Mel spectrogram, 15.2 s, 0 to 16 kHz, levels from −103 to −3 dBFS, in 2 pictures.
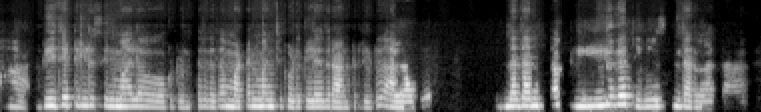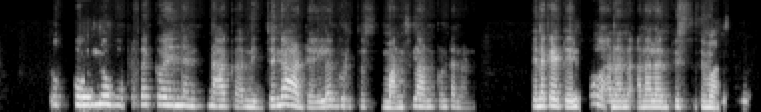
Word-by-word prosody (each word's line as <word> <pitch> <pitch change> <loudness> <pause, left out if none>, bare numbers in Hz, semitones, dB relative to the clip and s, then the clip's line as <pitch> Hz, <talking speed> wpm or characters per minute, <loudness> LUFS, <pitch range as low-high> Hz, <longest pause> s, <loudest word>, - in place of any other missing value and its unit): ఆ! - - -20 0.4
డిజే 235 +2 +5
టిల్లు 235 -1 -1
సినిమాలో 215 -1 +2 0.2
ఒకటి 185 0 -13
ఉంటది 210 +3 -11
కదా 200 +2 -6
"మటన్ 215 +3 +1
మంచిగా 215 -1 0
ఉడకలేదురా" 195 0 -2
అంటారు 185 +1 -14
చూడు. 180 +7 -10
అలాగే 185 - +1 0.7
తిన్నదంతా 225 +3 +4
ఫుల్లుగా 230 +5 +6
తినేసిన 215 +2 -1
తరువాత, 190 0 -7 0.9
ఉ - - -9 0.2
కూరలో 270 +1 +4
ఉప్పు 260 +2 -18
తక్కువ 270 -1 -3
అయిందంటే, 240 -2 0 0.2
నాకు 215 -1 -4 0.2
నిజంగా 225 +9 -1
ఆ - - +3
డైలాగ్ 200 +4 -4
గుర్తొస్తుంది. 200 -3 -15
మనసులో 185 +5 -5
అనుకుంటాను, 200 -2 -10 0.7
"తినకయతె 220 -1 +1
ఎళ్లిపో" 280 +8 -6
అనన 190 0 0
అనాలి 195 0 0
అనిపిస్తుంది 195 0 -6
మనసులో. 385 - -13
215 Hz, 140 wpm, -20 LUFS, 195-230 Hz, 0.9 s, ఫుల్లుగా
